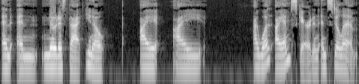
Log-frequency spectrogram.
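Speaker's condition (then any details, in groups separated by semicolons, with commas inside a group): Stuttering; varies, very stuttery on phone interviews, sometimes hardly stuttery, at times many disfluencies; repeated words, prolonged sounds, blocks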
